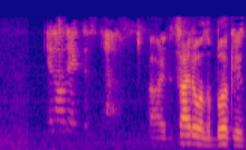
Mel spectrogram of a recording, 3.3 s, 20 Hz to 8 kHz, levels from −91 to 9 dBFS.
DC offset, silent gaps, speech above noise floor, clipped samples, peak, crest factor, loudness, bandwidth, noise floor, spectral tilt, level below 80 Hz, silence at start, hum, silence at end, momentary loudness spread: under 0.1%; none; 38 dB; under 0.1%; -4 dBFS; 22 dB; -25 LUFS; 5.8 kHz; -61 dBFS; -7 dB/octave; -76 dBFS; 0.6 s; none; 0 s; 17 LU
